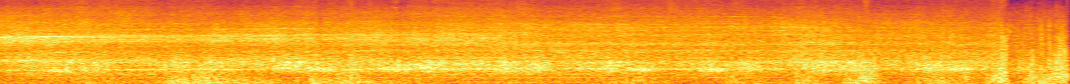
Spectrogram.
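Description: Electric trains running on the tracks: a steady rumble with a faint held whine.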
